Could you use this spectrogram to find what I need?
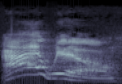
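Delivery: loud, high and emphatic; emphatic vow. Retold or imitated. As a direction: declare it loud and proud. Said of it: "I was emphatic about it".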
